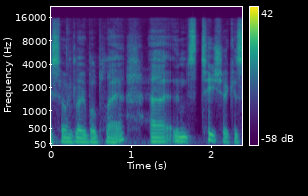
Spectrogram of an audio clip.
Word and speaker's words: Taoiseach: And Taoiseach is spelled Taoiseach.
